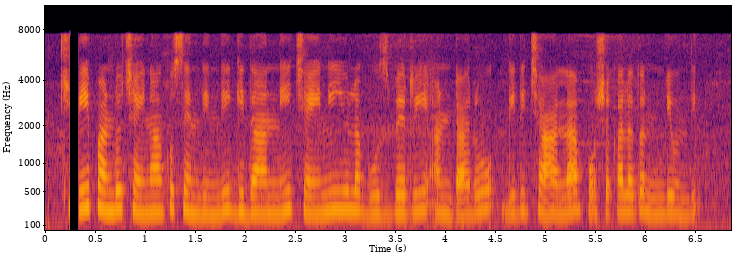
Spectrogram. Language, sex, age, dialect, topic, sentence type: Telugu, male, 18-24, Telangana, agriculture, statement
